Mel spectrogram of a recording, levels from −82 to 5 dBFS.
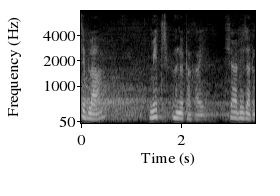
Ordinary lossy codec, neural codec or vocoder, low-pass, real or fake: none; codec, 44.1 kHz, 7.8 kbps, Pupu-Codec; 7.2 kHz; fake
